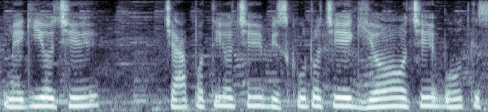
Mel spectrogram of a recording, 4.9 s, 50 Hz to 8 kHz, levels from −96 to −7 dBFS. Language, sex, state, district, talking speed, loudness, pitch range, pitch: Odia, male, Odisha, Sambalpur, 145 wpm, -15 LUFS, 195-220 Hz, 215 Hz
